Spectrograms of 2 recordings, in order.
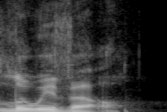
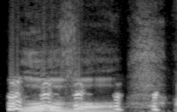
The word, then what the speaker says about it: Louisville: And that was called Yes, Louisville. Say it wrong. – Yes, I know. It's, you know what? – Louisville. – You're supposed to say it like you got, you know, like you've been drinking bourbon.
